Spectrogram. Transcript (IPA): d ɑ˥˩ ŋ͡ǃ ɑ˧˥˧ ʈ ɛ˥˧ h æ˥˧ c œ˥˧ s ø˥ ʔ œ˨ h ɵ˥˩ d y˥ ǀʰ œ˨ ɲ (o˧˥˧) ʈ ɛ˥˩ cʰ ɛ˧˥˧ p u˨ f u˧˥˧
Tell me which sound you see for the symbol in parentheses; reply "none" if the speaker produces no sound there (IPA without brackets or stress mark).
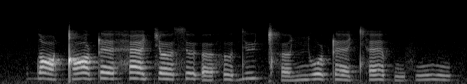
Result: o˧˥˧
